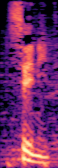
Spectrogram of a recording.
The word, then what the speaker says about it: zenit: Son válidas las dos acentuaciones para esta palabra, aunque es preferible la forma aguda Zenit.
